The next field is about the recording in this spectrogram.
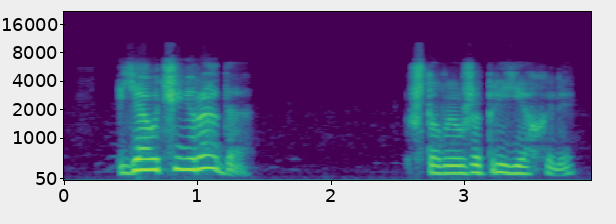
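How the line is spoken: Quiet. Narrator (Russian): тихо сказала миссис Эрроль

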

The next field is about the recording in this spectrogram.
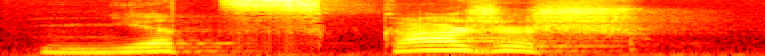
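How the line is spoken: Clipped, threatening father. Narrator (Russian): отчеканил отец, и в голосе его зазвучала угроза

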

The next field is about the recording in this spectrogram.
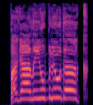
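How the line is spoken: Yelling. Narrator (Russian): завопил Ли Джордан

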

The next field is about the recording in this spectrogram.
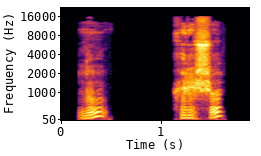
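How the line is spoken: Hesitant agreement. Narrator (Russian): неуверенно согласилась Гермиона

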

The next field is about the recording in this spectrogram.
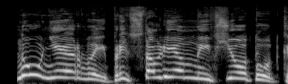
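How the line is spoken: Girl shouting through tears. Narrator (Russian): кричала сквозь слезы Гранька, получившая от матери подзатыльник

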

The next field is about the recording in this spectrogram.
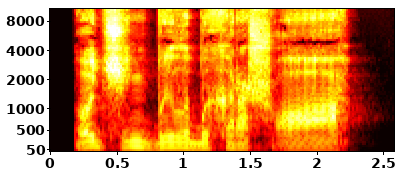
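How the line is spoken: Malicious tone. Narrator (Russian): произнес дядя зловредным тоном

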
